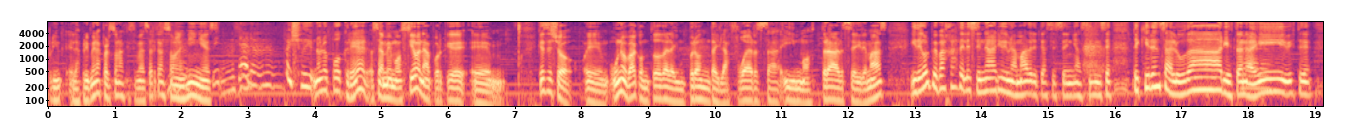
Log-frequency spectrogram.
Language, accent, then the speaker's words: Spanish; Esperanza, Santa Fe, Argentina; moved away as an adult; now in Buenos Aires, Argentina; Estando acá en Buenos Aires, yo soy esperancina santafesina. imagínate que viví desde que nací hasta los 28 años allá. Y estoy acá hace un montón de años. No, tengo 39, así que estoy acá hace un poquito más de 10 años.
